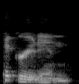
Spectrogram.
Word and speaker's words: picaridin: Picaridin.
